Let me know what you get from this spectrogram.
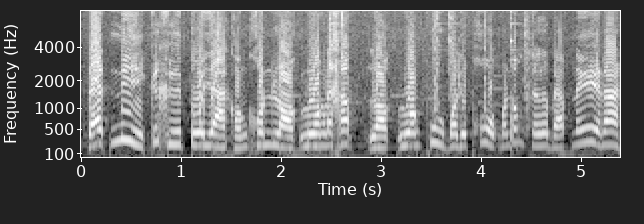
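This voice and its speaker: A young man with a high, bright voice chats excitedly through a game session, throwing out exclamations and jokes to his viewers. Soft game music plays faintly under his desk-mic voice. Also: a little fast. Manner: excitable, exclaims often, jokey. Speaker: Minecraft gameplay YouTuber. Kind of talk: playful gameplay commentary.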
